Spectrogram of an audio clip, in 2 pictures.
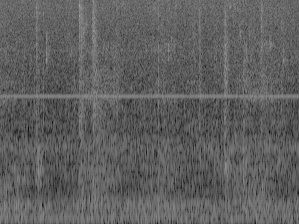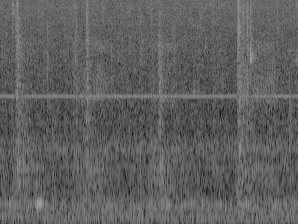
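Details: Indoor room with a low electrical hum, soft ticks and occasional faint clicks, with no animal voice.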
